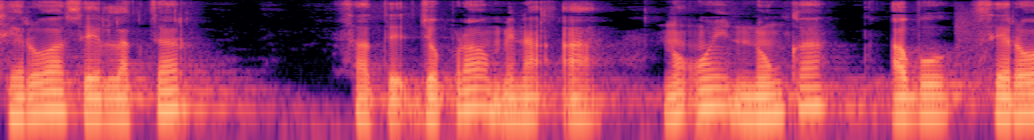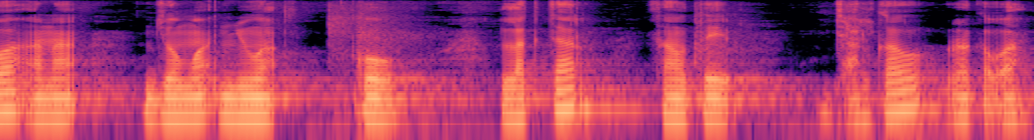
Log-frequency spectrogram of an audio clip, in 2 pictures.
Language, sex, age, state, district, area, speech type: Santali, male, 18-30, West Bengal, Bankura, rural, spontaneous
